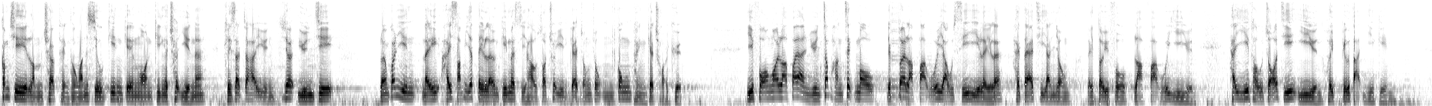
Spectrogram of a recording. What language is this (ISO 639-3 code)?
yue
